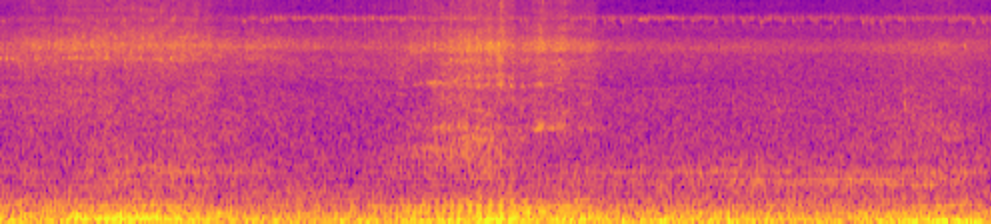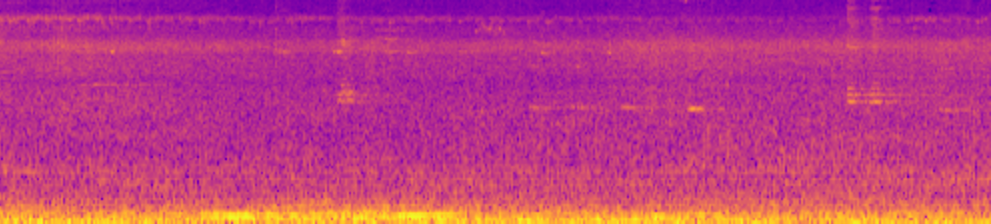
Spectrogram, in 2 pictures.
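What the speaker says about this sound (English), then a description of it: "And these kind of vehicles here, some sort of delivery vehicle, you'll see them all over the place." Steady street traffic in Manila, with cars, buses and motorcycle delivery vehicles rumbling past at close range, a continuous broad roar with passing engines swelling and fading throughout.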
